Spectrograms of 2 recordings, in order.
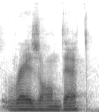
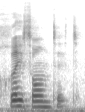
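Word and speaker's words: raison d'être: by the world, but I believe it's raison d'etre. Raison d'etre. Basically, reason to be, reason for being. Okay. Because we all know a frat bro's raison d'etre is to prevent assault.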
